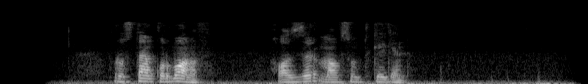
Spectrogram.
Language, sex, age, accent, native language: Uzbek, male, 18-24, Samarqand, Uzbek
